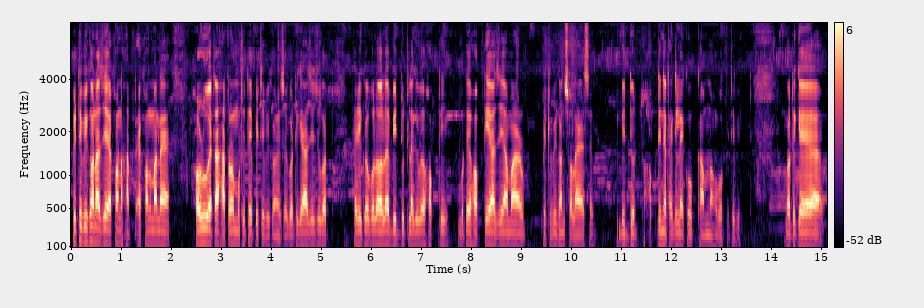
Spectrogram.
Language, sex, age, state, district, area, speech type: Assamese, male, 45-60, Assam, Dibrugarh, rural, spontaneous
